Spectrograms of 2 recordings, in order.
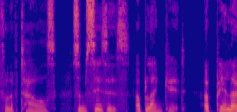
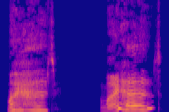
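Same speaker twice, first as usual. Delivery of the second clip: high, loud wail; cry of pain; 14 semitones higher, 11 dB louder, slower than usual. A narrator's reading. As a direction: cry out in agony. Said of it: "she cried".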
